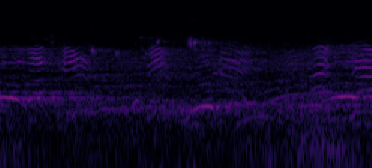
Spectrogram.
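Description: Basketball shoes squeaking on a hardwood court: several short, high squeaks scattered through a quiet stretch as players move and cut.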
